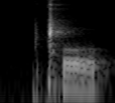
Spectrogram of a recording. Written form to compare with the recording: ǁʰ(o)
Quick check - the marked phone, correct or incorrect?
correct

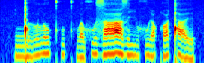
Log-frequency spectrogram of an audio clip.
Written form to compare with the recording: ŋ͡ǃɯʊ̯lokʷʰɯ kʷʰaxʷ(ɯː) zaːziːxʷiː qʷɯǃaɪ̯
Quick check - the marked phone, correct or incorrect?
incorrect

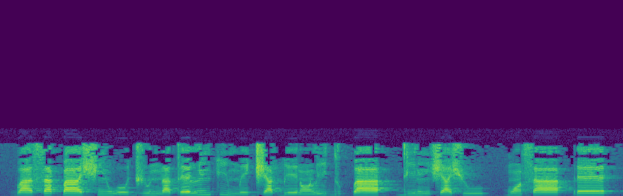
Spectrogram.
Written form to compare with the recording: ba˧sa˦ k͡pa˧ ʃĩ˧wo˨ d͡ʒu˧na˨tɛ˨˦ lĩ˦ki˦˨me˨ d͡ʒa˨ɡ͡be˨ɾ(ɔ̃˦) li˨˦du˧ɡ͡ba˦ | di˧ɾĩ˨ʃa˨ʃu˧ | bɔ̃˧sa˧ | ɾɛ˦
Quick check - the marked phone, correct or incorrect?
incorrect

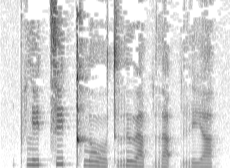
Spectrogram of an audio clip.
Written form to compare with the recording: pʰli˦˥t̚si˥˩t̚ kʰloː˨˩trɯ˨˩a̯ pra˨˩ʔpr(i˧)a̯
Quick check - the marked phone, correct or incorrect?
correct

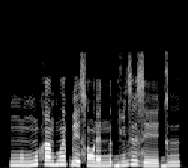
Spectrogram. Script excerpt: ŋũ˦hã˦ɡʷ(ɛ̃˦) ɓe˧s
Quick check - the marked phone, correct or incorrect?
correct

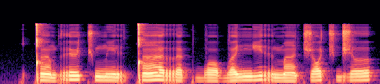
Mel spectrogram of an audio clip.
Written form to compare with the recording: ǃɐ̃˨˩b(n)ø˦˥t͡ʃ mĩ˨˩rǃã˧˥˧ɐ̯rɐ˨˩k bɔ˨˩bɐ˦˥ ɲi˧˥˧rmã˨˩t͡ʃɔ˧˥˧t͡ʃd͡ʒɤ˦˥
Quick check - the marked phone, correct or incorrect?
incorrect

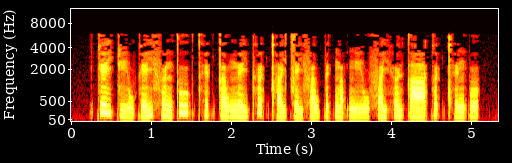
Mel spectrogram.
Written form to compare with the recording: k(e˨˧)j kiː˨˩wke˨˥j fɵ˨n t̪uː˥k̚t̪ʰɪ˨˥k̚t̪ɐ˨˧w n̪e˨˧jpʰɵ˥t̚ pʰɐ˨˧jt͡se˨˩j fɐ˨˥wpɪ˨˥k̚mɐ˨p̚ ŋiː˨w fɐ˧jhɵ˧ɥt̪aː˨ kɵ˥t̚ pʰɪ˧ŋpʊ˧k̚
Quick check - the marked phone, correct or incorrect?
incorrect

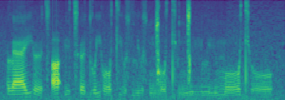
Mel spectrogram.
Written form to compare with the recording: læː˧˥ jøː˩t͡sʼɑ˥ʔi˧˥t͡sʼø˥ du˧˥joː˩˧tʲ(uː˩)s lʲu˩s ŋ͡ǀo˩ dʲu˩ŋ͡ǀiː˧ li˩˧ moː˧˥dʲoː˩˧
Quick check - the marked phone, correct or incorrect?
correct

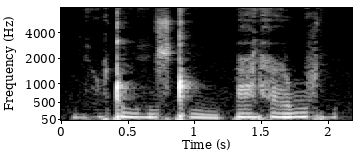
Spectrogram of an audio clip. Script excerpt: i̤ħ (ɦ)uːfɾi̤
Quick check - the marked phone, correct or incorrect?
incorrect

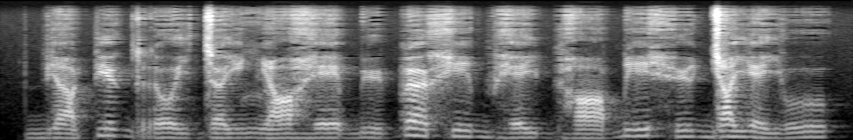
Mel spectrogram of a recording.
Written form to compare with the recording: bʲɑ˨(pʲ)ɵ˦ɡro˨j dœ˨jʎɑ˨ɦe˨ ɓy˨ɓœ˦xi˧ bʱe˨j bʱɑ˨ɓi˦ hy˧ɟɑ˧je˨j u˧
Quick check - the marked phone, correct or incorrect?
correct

